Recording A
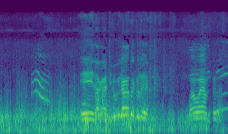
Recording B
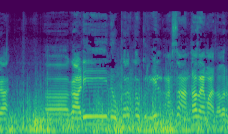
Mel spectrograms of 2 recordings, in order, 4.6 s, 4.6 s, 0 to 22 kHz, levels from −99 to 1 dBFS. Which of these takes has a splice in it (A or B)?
A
